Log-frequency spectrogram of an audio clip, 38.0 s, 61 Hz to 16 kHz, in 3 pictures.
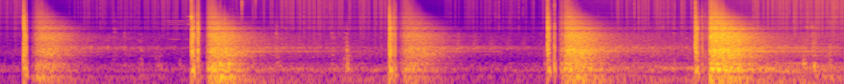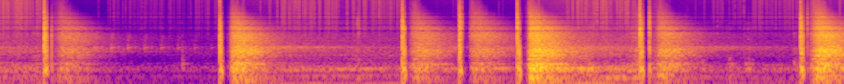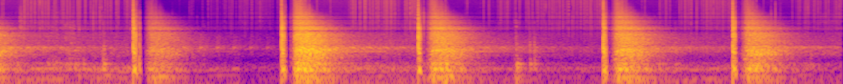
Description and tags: Wood Hit 01 Crunkulator
The file name itself is labeled with the preset I used.
Original Clip > Trash 2.
bang, boom, cinematic, distortion, drop, explosion, hit, horror, impact, industrial, percussion, percussive, pop, pow, processed, saturated, scary, sci-fi, shield, smack, strike, trashed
